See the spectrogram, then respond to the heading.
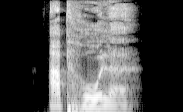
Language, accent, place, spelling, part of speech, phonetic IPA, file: German, Germany, Berlin, abhole, verb, [ˈapˌhoːlə], De-abhole.ogg
- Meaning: inflection of abholen: 1. first-person singular dependent present 2. first/third-person singular dependent subjunctive I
